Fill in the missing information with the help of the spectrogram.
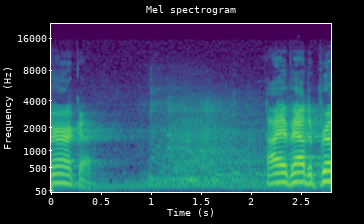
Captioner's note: laughter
